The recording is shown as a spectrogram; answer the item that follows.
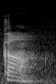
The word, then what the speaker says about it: Caen: Et ça se prononce comme le mot Caen pour poser une question, qui lui s'écrit Q-U-A-N-D.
